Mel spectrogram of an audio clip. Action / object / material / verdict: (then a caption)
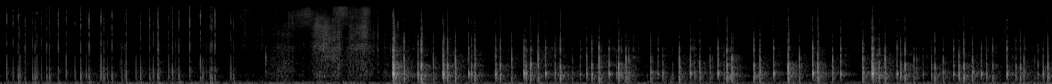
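tap / cardboard pasta box with plastic window / cardboard / none. Long nails tap rapidly on the face and plastic window of a full 500 g cardboard box of risoni pasta held in the hand, the box hollow with loose contents inside. Quick, dry, hollow clicks with a mid-pitched resonance come in fast bursts, broken around the three-second mark by a brief soft, bright rustle before the dense tapping resumes.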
